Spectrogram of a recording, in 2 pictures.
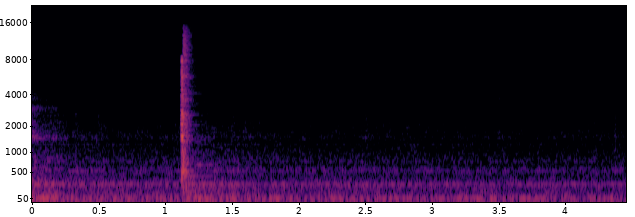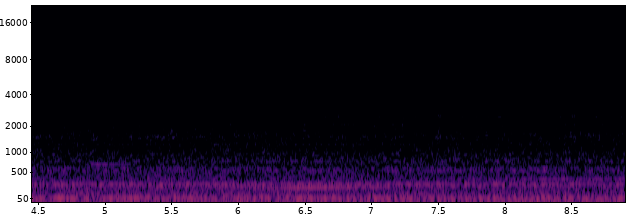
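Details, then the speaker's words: Replacement cooling fan for a radio transmitter exciter, bench-tested: a faint, steady low hum with no rubbing, ticking or bearing growl. Its bearings run quiet, unlike the noisy original fan. "fan is running and air is coming out the holes on top that's exactly what it's supposed to do and most importantly it's quiet no noise that means these bearings are much better than the ones in my other fan"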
